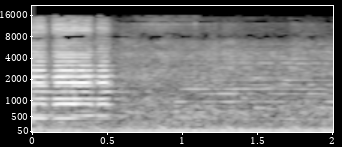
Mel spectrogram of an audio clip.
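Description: A short car horn honk, one steady tone about half a second long at the start, over the low rumble of city street traffic.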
